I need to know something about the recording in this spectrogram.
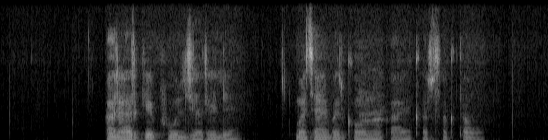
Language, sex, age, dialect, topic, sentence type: Chhattisgarhi, male, 18-24, Northern/Bhandar, agriculture, question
